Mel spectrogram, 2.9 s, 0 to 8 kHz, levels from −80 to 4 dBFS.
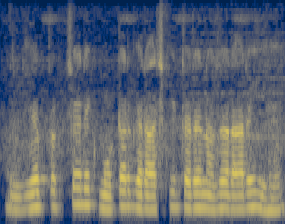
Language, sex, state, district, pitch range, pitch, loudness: Hindi, male, Bihar, Darbhanga, 140-155 Hz, 145 Hz, -16 LUFS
